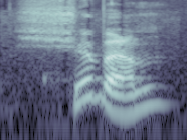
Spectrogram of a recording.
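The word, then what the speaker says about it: Subham: first of all uh my name is pronounced shubham all this time we were saying it wrong why didn't you never correct it there is your spell your name is pronounced s-u-b-h-a-m where the shit yeah that's that's pronounced as shoe shoe okay so sorry you're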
